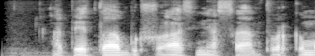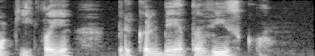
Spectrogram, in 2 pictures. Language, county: Lithuanian, Utena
